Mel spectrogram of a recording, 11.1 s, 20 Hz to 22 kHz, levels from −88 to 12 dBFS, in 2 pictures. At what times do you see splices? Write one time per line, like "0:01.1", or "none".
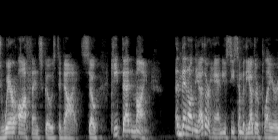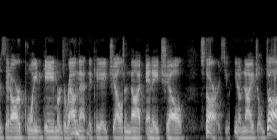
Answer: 0:06.8
0:08.0
0:10.2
